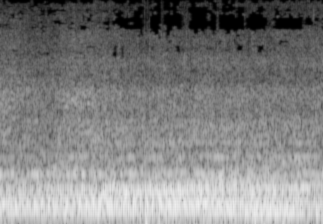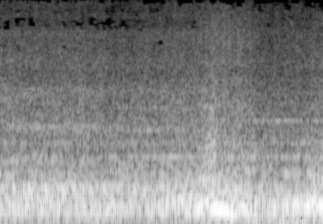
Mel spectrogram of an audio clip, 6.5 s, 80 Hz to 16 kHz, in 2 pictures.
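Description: KTM RC16 MotoGP bike's V4 engine running at a steady idle, then blipped on the throttle a couple of times near the end, the pitch rising and falling quickly.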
